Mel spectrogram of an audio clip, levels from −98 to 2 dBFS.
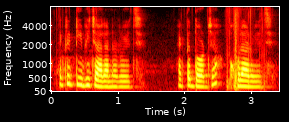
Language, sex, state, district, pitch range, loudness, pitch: Bengali, female, West Bengal, Cooch Behar, 190-255 Hz, -18 LUFS, 210 Hz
